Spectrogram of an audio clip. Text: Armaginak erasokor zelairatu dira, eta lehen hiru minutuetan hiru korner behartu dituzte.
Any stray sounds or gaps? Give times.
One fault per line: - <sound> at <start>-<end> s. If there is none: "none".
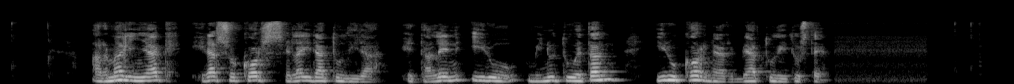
none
